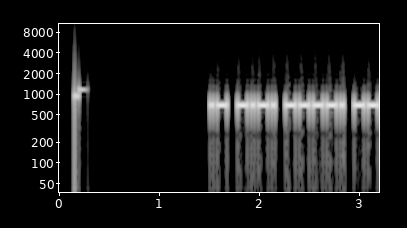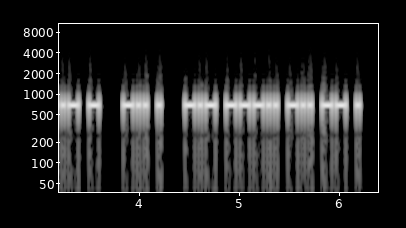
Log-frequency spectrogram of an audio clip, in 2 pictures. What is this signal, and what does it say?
Morse code, heard as a keyed tone, about 36 wpm, 700 Hz. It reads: AC9QT DE K8DME
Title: USA Callsign DE Callsign - 5 Characters - 35wpm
